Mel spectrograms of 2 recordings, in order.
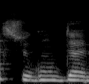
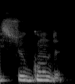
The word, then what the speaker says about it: seconde: Ah, le E à la fin, en général, on ne prononce pas en français. On ne dirait pas seconde, mais seconde. Seconde. Ce serait comme 2 syllabes.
